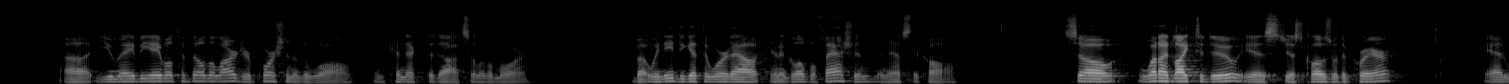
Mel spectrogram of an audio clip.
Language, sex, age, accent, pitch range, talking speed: English, male, 50-69, American, 105-130 Hz, 195 wpm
